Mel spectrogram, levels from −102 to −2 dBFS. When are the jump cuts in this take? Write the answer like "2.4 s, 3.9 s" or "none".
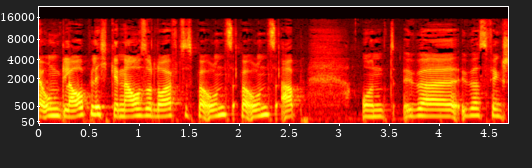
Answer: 2.0 s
